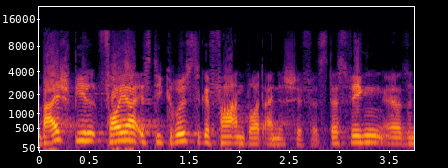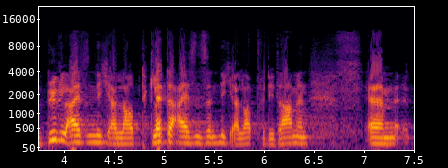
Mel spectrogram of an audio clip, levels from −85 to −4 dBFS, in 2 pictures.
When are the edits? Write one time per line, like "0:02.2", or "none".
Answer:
none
